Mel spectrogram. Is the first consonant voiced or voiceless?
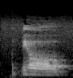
voiceless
